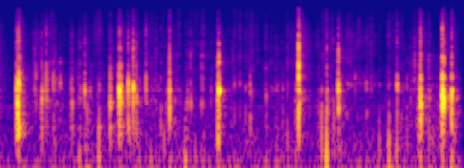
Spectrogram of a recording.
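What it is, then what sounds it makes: Plastic gum container. A small white plastic Extra gum box is tapped and scratched with fingernails while being turned in the hand. The result is a quick, irregular run of dry, sharp clicks and crinkly scrapes, mid-pitched with bright edges and almost no low end. Each click dies away instantly.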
